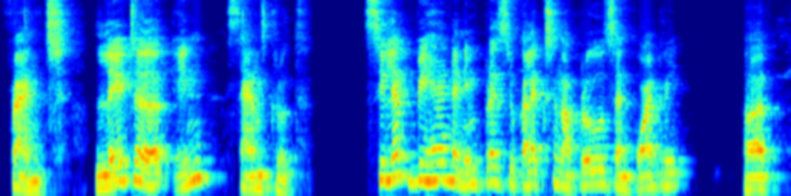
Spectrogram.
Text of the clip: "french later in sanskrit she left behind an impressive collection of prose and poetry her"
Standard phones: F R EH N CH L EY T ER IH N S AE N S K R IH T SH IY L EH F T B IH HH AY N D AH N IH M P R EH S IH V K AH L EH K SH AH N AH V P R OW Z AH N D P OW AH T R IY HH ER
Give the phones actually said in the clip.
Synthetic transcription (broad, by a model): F R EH N CH L EY T ER IH N S AE N S K R IH T SH IY L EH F T B IH HH AY N D AH N IH M P R EH S IH V K AH L EH K SH AH N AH P R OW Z AH N D P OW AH T R IY HH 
